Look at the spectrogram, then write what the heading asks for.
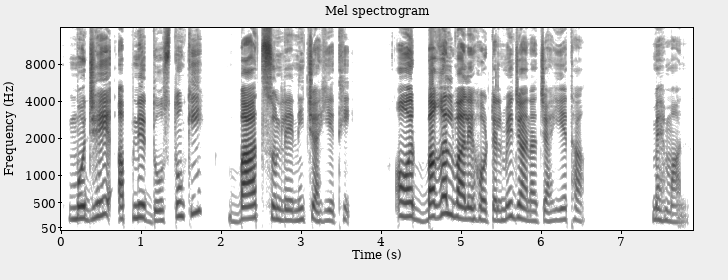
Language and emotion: Urdu, disgusted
